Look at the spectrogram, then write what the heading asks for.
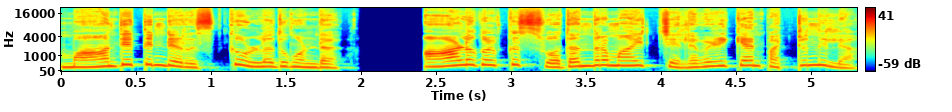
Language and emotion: Malayalam, fearful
